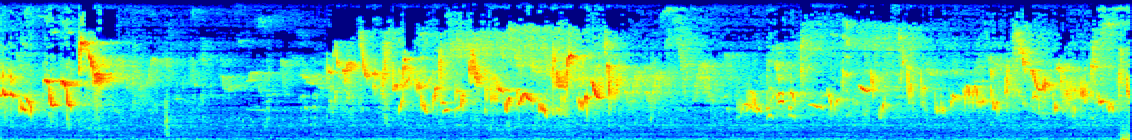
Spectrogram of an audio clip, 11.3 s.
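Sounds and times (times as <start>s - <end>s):
garden warbler song: 0.0s - 11.3s.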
